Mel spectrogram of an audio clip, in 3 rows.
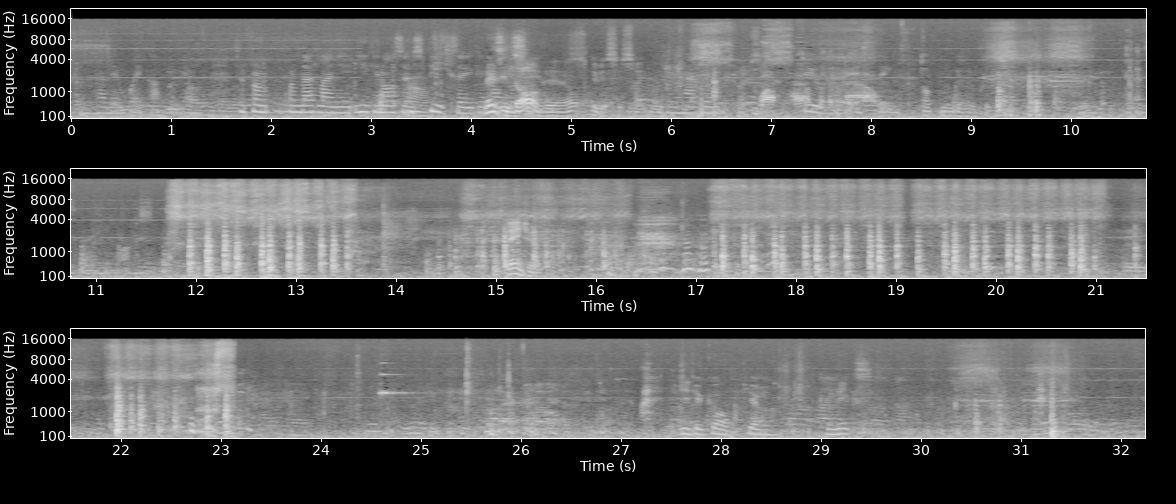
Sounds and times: Speech: 0.0 - 9.5.

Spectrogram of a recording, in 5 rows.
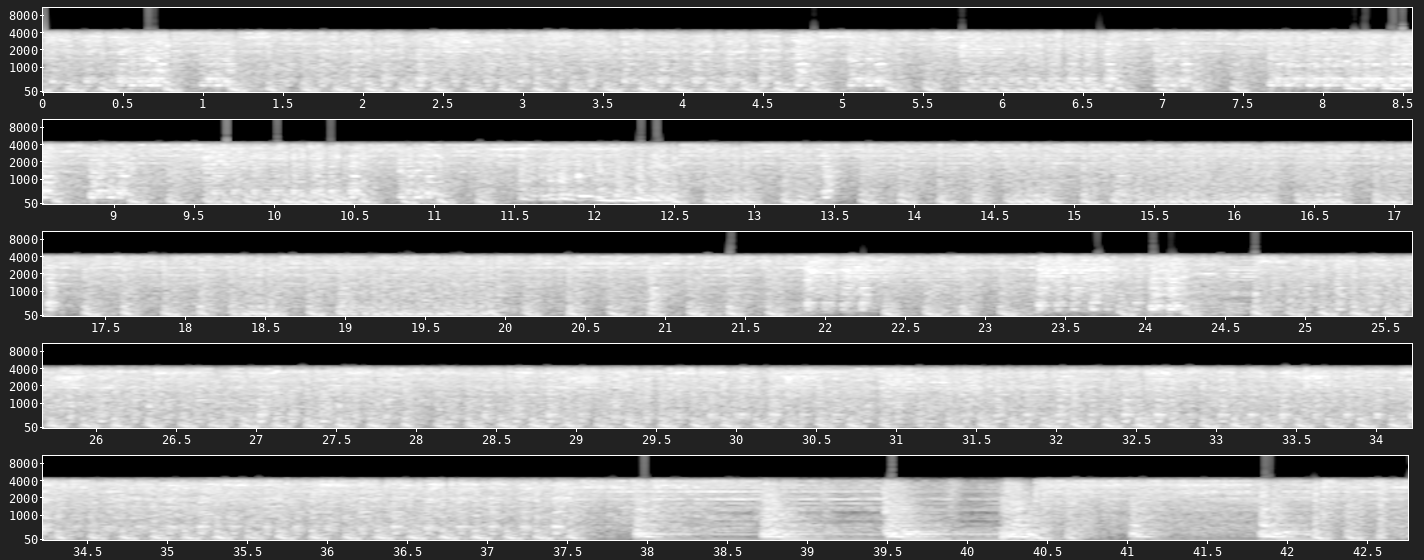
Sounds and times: Music: 0.0 - 42.7.

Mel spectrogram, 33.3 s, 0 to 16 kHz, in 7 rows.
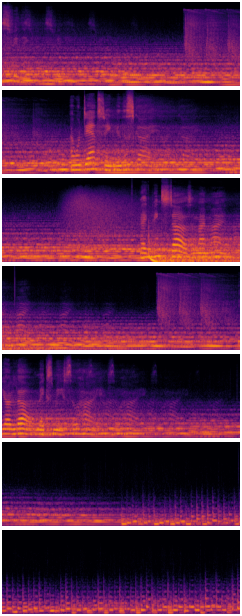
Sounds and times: Speech: 0.0 - 1.6, 6.1 - 8.7, 12.2 - 16.6, 19.0 - 22.6
Music: 0.0 - 33.3.

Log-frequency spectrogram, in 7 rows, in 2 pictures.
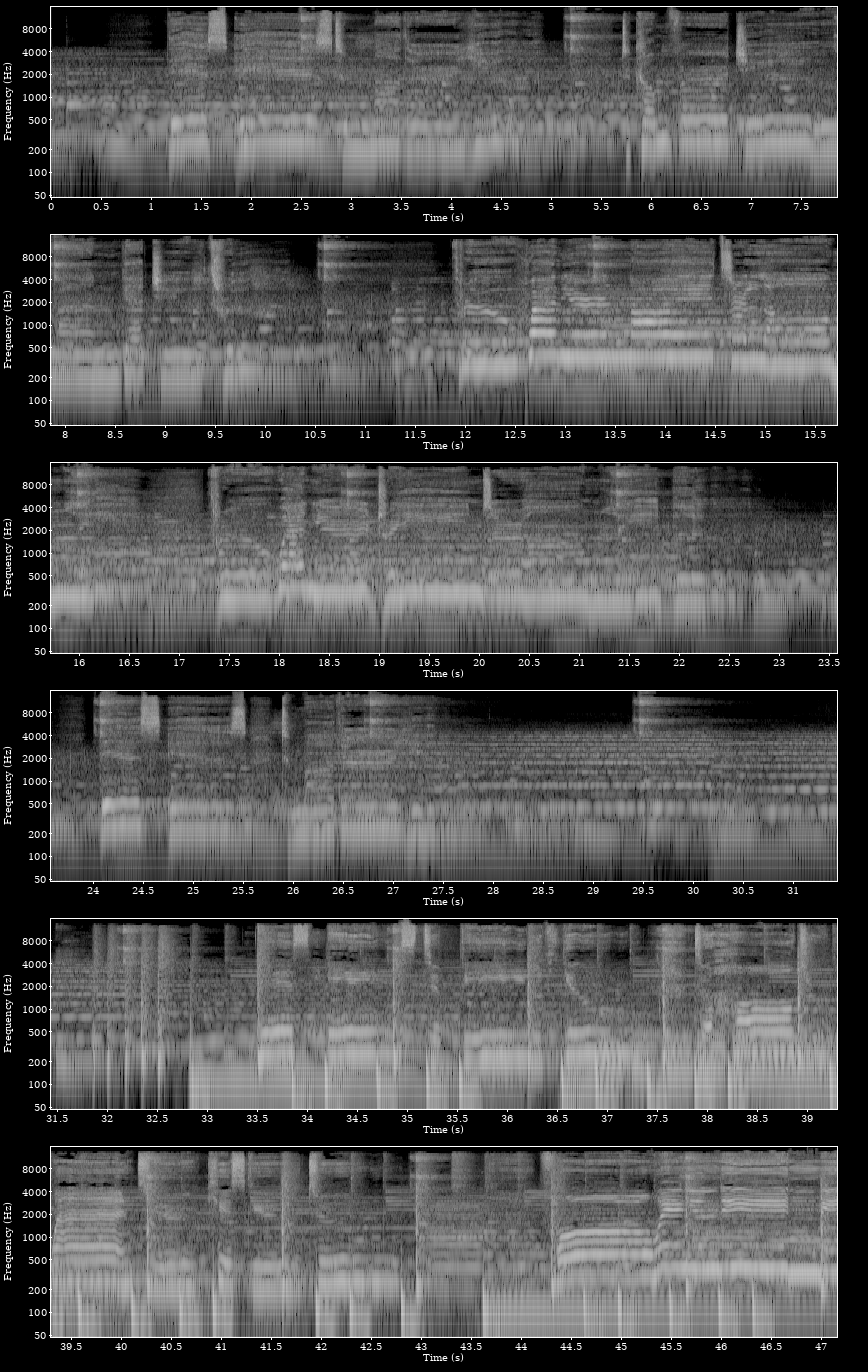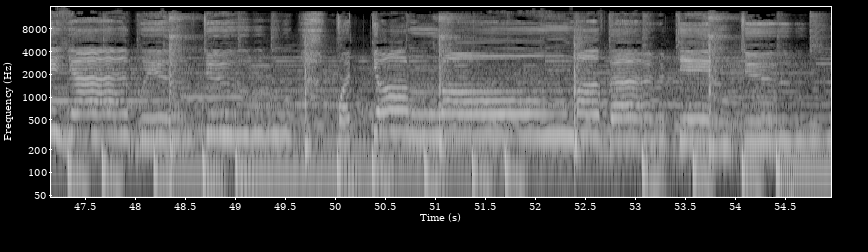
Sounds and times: Christian music: 0.0 - 54.9.

